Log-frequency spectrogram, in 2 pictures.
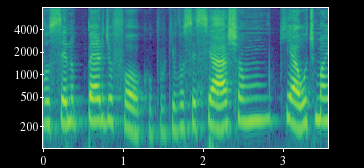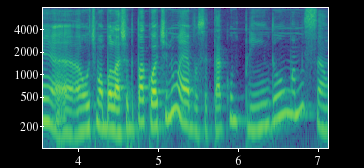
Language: Portuguese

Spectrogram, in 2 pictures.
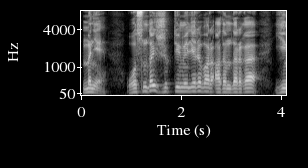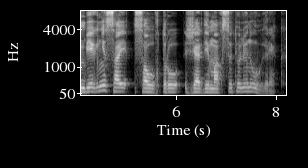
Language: Kazakh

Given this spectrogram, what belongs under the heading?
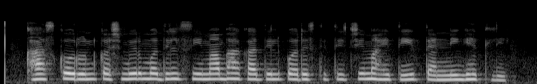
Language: Marathi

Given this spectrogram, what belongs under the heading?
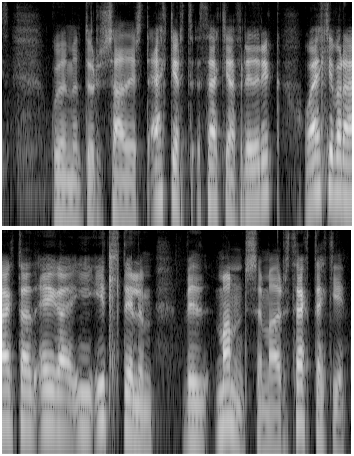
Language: Icelandic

